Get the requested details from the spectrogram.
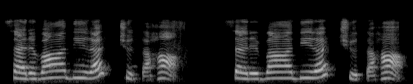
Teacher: सर्वादिरच्युतः सर्वादि का दी रस्व र पूरा पढ़ के जैसे हम अच्युता बोलते हैं ना वैसे यहाँ पे रच्युत च आधा यू रस्व और विसर्ग का उच्चारण आधा ह अथवा हा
